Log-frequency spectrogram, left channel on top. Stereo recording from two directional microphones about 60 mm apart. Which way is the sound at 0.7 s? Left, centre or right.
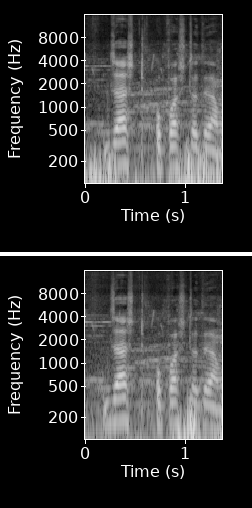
Left.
